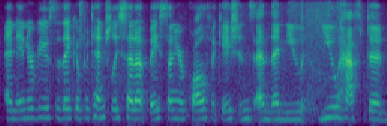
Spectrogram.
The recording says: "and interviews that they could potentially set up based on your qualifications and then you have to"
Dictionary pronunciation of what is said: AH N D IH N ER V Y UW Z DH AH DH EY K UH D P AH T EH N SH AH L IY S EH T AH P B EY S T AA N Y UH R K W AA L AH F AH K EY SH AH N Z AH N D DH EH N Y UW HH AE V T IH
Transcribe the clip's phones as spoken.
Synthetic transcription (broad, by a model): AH N IH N ER V Y UW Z DH AH DH EY K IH D P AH T EH N SH L IY S EH T AH P B EY S T N Y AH R K W AA L AH F AH K EY SH AH N Z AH N DH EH N Y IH HH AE F T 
